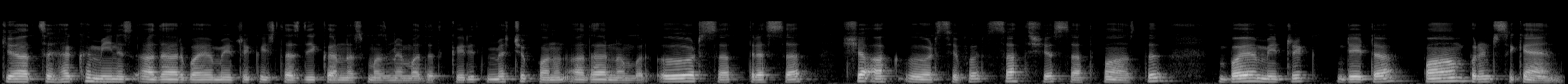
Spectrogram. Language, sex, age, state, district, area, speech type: Kashmiri, male, 30-45, Jammu and Kashmir, Ganderbal, rural, read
